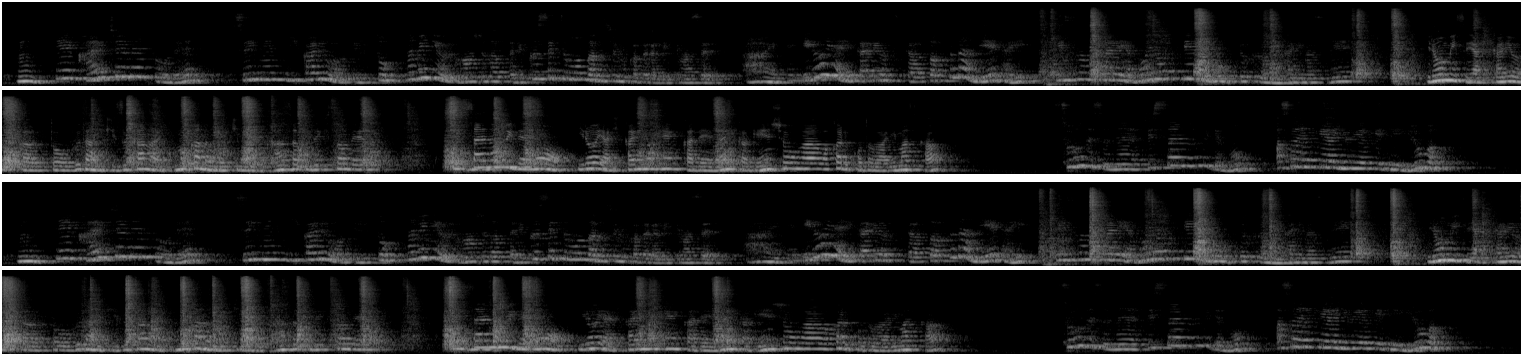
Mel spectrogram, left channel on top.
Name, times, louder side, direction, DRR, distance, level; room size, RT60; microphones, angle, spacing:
voice 1, 0.5-1.9 2.4-7.1 7.8-10.2 10.5-13.5 19.8-20.1 25.8-27.6 27.9-29.6, equal, 30° left, -5 dB, 1.3 m, -38 dB
voice 2, 7.4-7.8 14.2-18.9 19.7-24.6, left 1 dB, 65° left, 4 dB, 0.4 m, -33 dB
sound 1, 10.4-11.1 11.4-12.1 12.6-12.8 13.5-14.1 14.7-15.4 16.0-19.3 19.6-20.6 21.5-21.9 22.3-22.6, right 2 dB, 90° right, 0.8 m, -36 dB
3.4 x 2.5 x 2.3 m, 0.81 s
head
